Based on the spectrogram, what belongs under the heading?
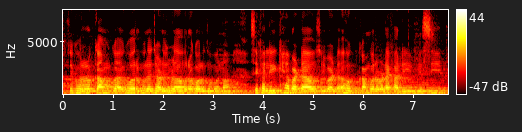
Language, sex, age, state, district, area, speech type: Odia, female, 60+, Odisha, Balangir, urban, spontaneous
